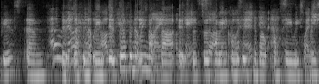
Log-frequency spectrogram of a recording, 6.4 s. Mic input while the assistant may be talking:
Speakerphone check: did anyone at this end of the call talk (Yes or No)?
No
